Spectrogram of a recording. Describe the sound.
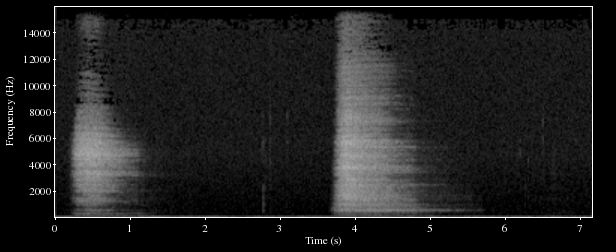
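Deep inhaling breaths during a guided meditation: two long, airy, hissing breaths separated by a quiet pause, the second louder and longer, with no talk over them.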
